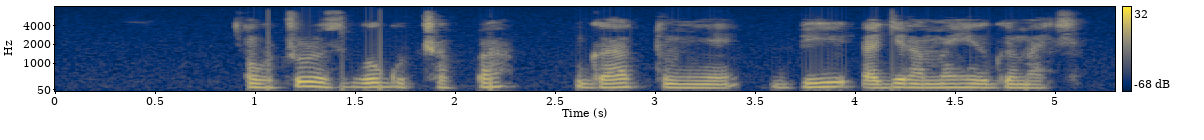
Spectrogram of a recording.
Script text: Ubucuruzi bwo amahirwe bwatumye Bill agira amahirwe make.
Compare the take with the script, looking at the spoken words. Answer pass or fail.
fail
